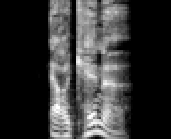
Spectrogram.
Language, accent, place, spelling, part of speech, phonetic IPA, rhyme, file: German, Germany, Berlin, erkenne, verb, [ɛɐ̯ˈkɛnə], -ɛnə, De-erkenne.ogg
- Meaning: inflection of erkennen: 1. first-person singular present 2. first/third-person singular subjunctive I 3. singular imperative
